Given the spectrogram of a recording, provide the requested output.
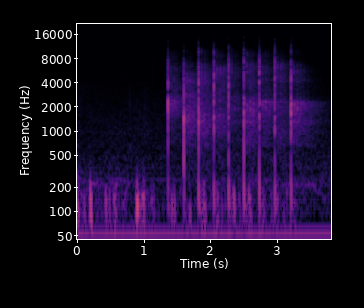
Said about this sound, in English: There's your percussion. What we do with our hands is to clap and bring applause and magnify God with our hands.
